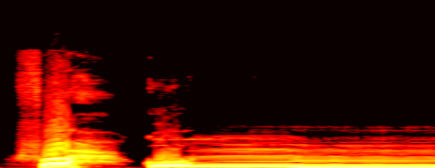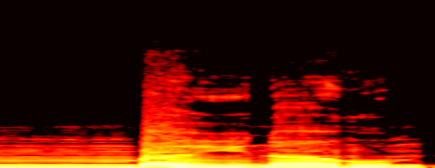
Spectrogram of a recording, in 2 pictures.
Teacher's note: Cara membaca ikhfa syafawi adalah dengan suara yang samar antara mim dan ba pada bibir, kemudian ditahan kira-kira 2 harokat serta mengeluarkan suara ikhfa dari hidung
